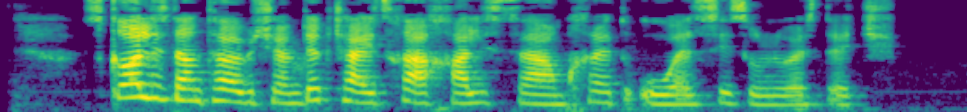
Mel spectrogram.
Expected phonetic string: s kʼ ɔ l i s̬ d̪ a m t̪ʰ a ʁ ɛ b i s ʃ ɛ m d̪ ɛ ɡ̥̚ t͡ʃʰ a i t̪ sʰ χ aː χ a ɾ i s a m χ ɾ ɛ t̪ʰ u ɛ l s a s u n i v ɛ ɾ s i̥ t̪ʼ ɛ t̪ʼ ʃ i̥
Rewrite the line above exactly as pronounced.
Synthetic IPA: s kʼ ɔ l i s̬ d̪ a m t̪ʰ a v ɛ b i s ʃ ɛ m d̪ ɛ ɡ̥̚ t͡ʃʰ a i t̪ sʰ χ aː χ a l i s a m χ ɾ ɛ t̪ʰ u ɛ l s i s u n i v ɛ ɾ s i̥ t̪ʼ ɛ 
